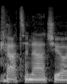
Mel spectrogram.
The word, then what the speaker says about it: catenaccio: Yes, it is called catenaccio. I just looked it up. – Okay. – Let's go. – How's your pronunciation on that one? Sounds pretty spot on. It's pretty spot on.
